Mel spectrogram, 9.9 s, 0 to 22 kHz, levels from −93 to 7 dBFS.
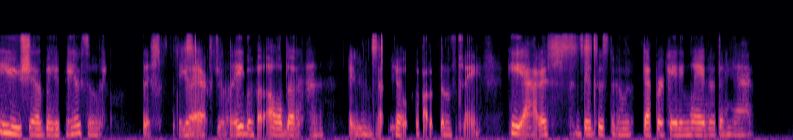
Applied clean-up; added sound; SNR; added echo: neural diffusion model UNIVERSE++.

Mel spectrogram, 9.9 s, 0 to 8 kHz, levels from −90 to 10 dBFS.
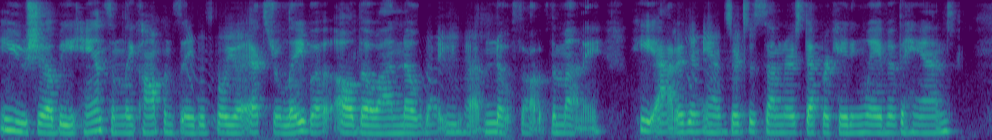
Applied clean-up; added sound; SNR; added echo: neural separator model SepFormer DNS4.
